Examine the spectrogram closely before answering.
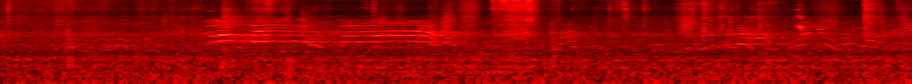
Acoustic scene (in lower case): residential area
